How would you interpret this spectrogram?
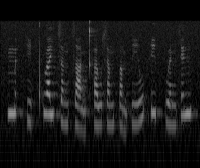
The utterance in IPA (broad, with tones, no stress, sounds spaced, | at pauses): m ɵ˥ t̚ k iː˨ p̚ kʷʰ aː˥ j t͡s ɐ˨ ŋ t͡s aː˨˩ ŋ kʰ ɐ˨˧ w s ɐ˨˧ m p ɐ˨˩ m f iː˨˥ w h iː˥ p̚ kʷ ɛː˨ ŋ s ɪ˥ ŋ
